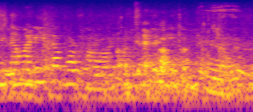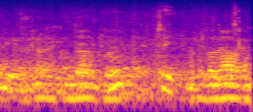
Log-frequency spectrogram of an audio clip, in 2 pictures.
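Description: Several adults chatter at once nearby.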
